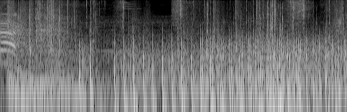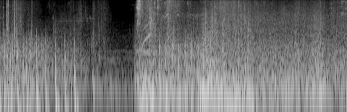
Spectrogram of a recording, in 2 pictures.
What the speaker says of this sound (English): Loading new mag!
